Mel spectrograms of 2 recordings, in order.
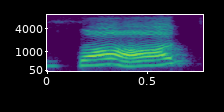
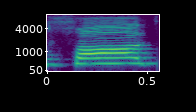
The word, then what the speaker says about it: ص: Sad, Sin, and Zay, they are pronounced tip of the tongue with the lower central incisor from inside, precisely the lowest part of the inner part.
